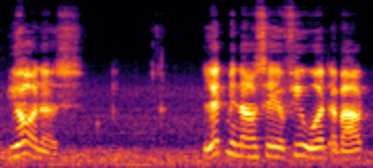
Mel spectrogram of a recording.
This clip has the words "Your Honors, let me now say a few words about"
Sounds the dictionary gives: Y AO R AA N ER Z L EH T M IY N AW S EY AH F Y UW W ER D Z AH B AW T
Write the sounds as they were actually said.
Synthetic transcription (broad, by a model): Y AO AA N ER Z L EH T M IY N AW S EY AH F Y UW W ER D AH B AW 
